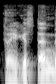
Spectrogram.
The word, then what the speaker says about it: Kyrgyzstan: Kyrgyzstan.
